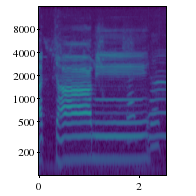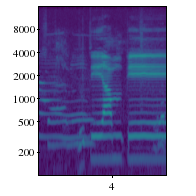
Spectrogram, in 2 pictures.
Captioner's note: chanting in foreign language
